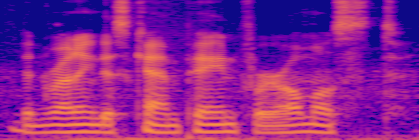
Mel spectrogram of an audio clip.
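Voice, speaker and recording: Halting gravelly man running a tabletop game. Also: fairly low pitch, sharp tone, slight background noise. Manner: halting, many ums and uhs. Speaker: game master. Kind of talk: recapping a tabletop game session.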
